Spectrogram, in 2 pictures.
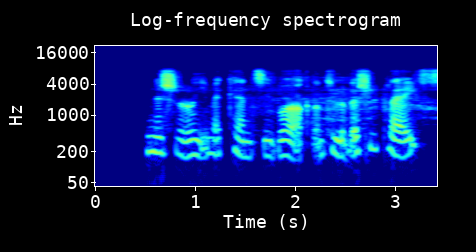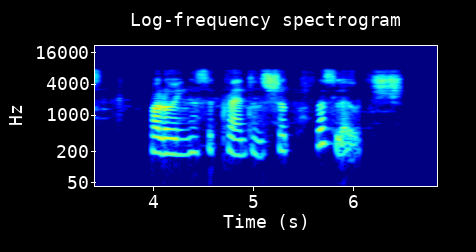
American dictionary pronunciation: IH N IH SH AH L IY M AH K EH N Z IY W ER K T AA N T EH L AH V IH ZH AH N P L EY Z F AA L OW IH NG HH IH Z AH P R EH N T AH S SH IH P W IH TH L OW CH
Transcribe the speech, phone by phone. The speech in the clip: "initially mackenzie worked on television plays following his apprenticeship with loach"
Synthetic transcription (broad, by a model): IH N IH SH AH L IY M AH K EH N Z IY W ER K T N T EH L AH V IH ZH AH N P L EY S F AA L OW IH NG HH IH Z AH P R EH N T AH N SH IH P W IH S L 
